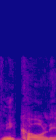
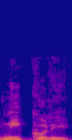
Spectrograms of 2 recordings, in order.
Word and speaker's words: Niccoli: You wrote and you co-wrote the song with Luke Niccoli, I think you pronounce it in America, right? So probably in Italy we would say Niccoli.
